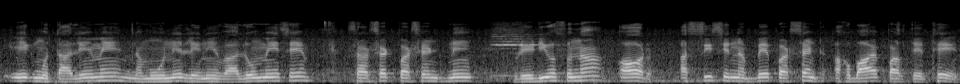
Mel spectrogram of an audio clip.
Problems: constant background noise, background conversations at intervals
